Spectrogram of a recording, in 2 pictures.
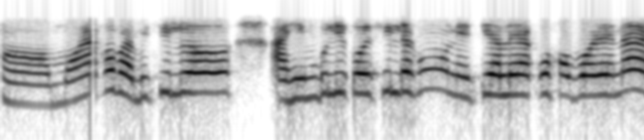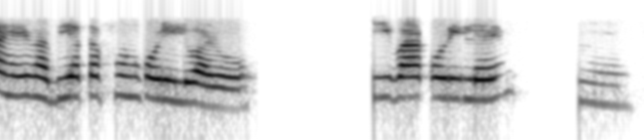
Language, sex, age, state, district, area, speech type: Assamese, female, 45-60, Assam, Nagaon, rural, conversation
